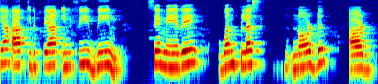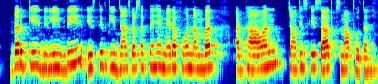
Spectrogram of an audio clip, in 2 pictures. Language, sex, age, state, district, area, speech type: Hindi, female, 30-45, Uttar Pradesh, Ayodhya, rural, read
